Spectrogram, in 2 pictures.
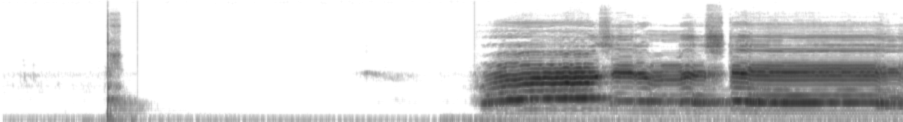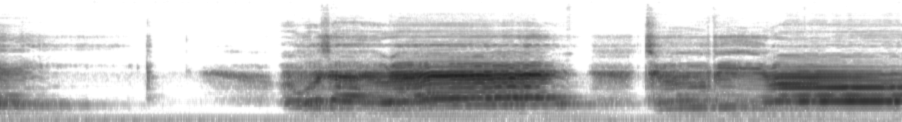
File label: Vox, Spring Reverb Microphone; 3D-Printed Spring Reverb Microphone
